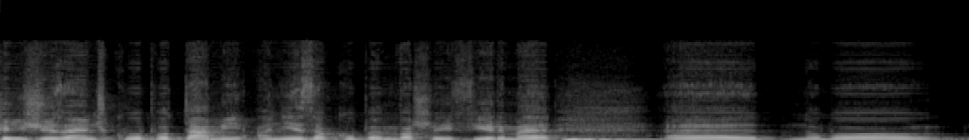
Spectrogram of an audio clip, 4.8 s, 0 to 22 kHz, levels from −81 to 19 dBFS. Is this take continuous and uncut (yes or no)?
no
